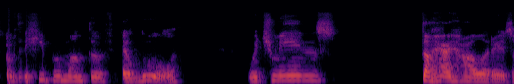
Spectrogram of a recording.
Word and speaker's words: Elul: and uh elul is the preparatory time how do you spell that e-l-u-l i couldn't find a one l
